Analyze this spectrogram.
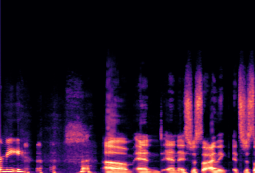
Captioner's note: chuckles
